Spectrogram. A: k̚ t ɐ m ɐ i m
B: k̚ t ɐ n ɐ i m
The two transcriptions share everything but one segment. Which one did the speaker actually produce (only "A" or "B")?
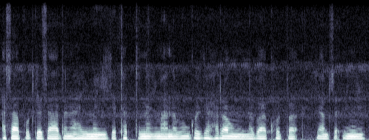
B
